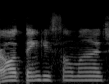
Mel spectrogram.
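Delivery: high, soft put-on Mexican accent.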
